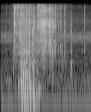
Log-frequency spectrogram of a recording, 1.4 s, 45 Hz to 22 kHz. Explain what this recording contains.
Sound effects > Other mechanisms, engines, machines
weed wacker pull cord
i made this for doom but you can do what ever also this is ECHO 21.2 cc Gas 2-Stroke Straight Shaft String Trimmer SRM-225 if you want to know the weed Wacker also this is without the stop switch off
